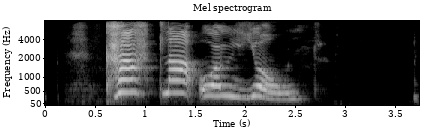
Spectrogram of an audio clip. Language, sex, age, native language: Icelandic, female, 6, Icelandic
